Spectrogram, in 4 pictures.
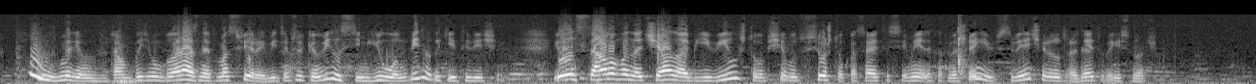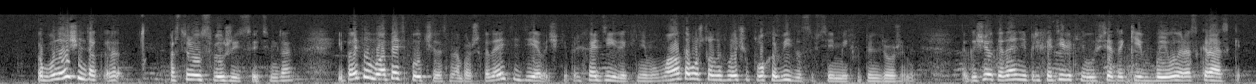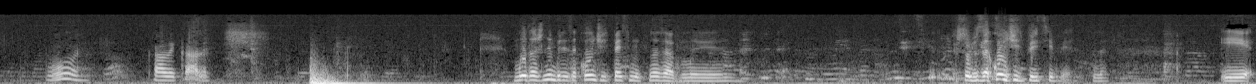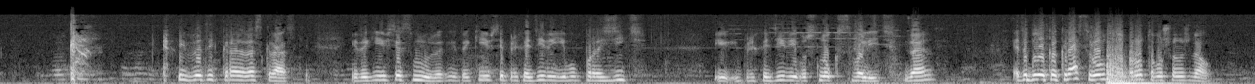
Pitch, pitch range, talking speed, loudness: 185 Hz, 160-215 Hz, 160 wpm, -10 LUFS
